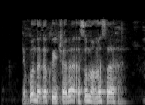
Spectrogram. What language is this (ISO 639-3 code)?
kin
